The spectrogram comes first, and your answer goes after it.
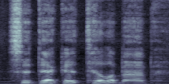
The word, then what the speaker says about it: Sedequetelebab: And the good thing I broke them up phonetically. Sedekah Telabab. Okay, and it is spelled in English Sedequetelebab.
